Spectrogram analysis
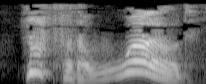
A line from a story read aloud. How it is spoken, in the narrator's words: he cried, with a gesture of horror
